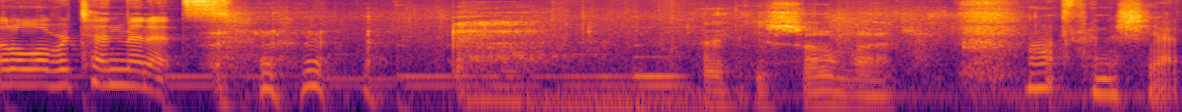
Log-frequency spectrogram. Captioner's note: laughs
